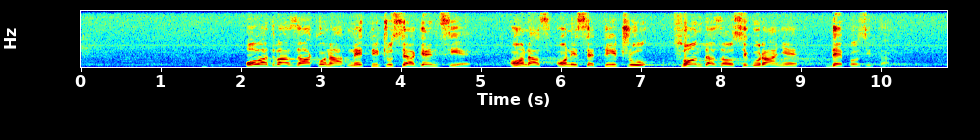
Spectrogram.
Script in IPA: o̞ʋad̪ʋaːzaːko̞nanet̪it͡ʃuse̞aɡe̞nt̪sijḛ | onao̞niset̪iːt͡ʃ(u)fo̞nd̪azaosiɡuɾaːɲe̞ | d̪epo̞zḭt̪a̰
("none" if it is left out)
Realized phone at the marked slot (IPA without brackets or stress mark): u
